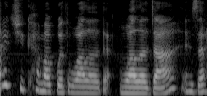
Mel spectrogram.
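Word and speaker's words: Wallada: So, how did you come up with Walada? Is that how her name is pronounced? I say Wayada, but Wayada.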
